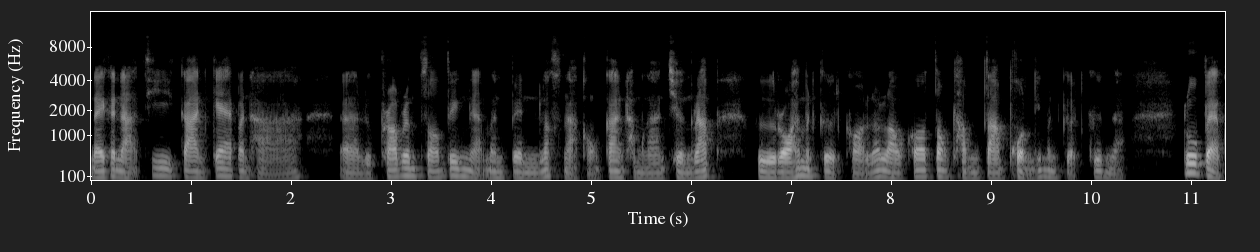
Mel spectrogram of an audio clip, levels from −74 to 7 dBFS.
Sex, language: male, Thai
